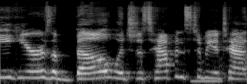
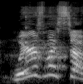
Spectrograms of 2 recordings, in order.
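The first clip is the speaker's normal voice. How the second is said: irritated, fed-up, pissed-off voice, pitched up; 5 semitones higher, 4 dB louder than usual. Retelling a scene, imitating pissed-off Sawyer. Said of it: "He's pissed off about this magazine".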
